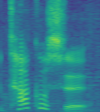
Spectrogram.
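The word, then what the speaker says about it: タコス: actually serve go home so tacos is how you say taco in japanese tacos rice is really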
